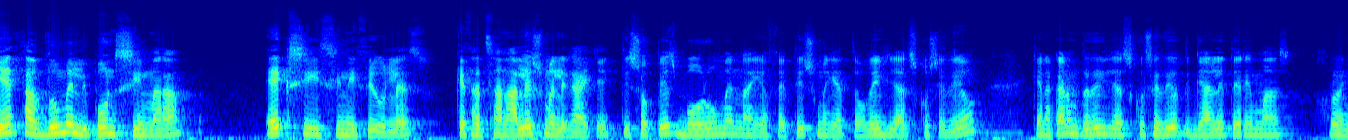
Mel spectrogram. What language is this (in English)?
Greek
